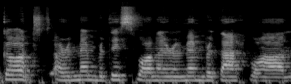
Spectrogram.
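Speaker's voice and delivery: normal talking voice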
